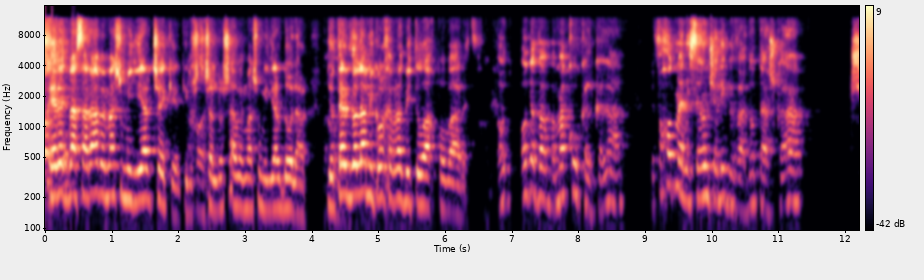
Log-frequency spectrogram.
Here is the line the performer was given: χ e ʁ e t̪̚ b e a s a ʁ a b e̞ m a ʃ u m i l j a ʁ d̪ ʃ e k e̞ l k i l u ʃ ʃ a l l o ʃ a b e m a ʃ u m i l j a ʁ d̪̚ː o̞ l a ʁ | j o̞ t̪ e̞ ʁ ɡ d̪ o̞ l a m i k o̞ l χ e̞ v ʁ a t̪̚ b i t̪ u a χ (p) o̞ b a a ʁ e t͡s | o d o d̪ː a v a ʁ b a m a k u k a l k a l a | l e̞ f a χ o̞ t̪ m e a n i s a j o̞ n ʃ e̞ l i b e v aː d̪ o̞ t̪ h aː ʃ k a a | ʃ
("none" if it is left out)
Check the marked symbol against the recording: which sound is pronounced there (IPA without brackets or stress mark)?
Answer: p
